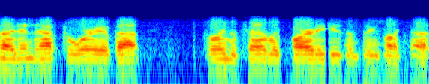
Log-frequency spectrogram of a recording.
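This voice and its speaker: The voice belongs to a man with a medium pitch. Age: 60s. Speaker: weight loss client, architect. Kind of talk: testimony. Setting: phone call. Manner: halting.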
